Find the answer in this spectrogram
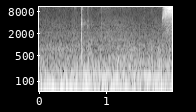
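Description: Quiet pause with a faint low room hum and a single faint click about half a second in; a man's voice starts speaking near the end.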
